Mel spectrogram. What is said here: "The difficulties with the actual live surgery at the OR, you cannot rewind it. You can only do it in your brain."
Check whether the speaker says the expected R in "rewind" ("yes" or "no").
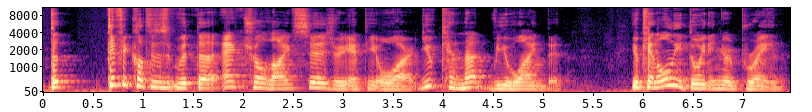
yes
